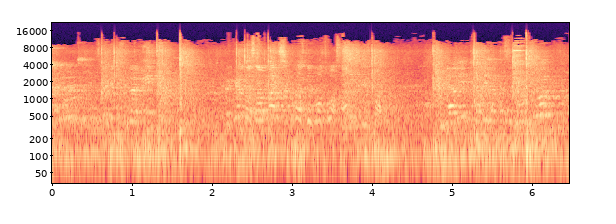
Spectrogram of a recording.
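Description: A basketball is dribbled on a hardwood floor in an echoing gym.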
